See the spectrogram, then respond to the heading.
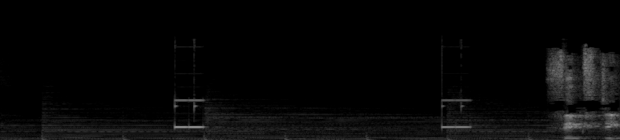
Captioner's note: scale beeps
